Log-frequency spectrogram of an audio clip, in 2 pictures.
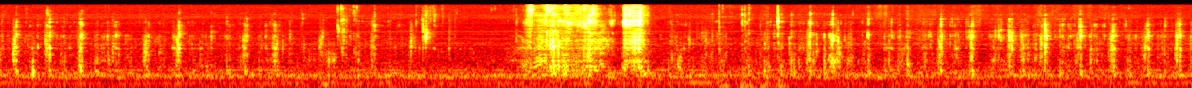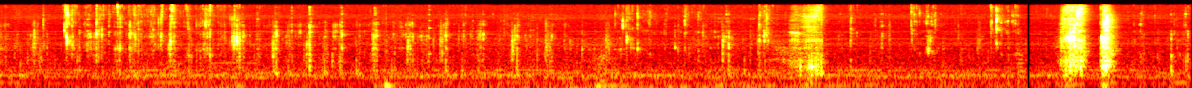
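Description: A person chewing chewy spicy red fish cake and Chinese glass noodles, with soft wet mouth sounds and small clicks throughout. A few louder bursts come about seven seconds in, around twenty-five seconds, and twice near the end.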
